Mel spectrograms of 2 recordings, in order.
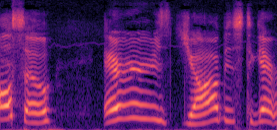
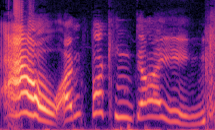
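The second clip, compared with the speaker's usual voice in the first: a very loud, high "Ow!", then slower moaning words; hammed-up pain cry; 6 semitones higher, 10 dB louder, slower than usual.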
